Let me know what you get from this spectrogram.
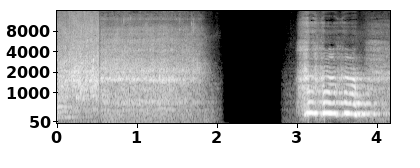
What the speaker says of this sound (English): I can just turn that switch and have a hot shower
